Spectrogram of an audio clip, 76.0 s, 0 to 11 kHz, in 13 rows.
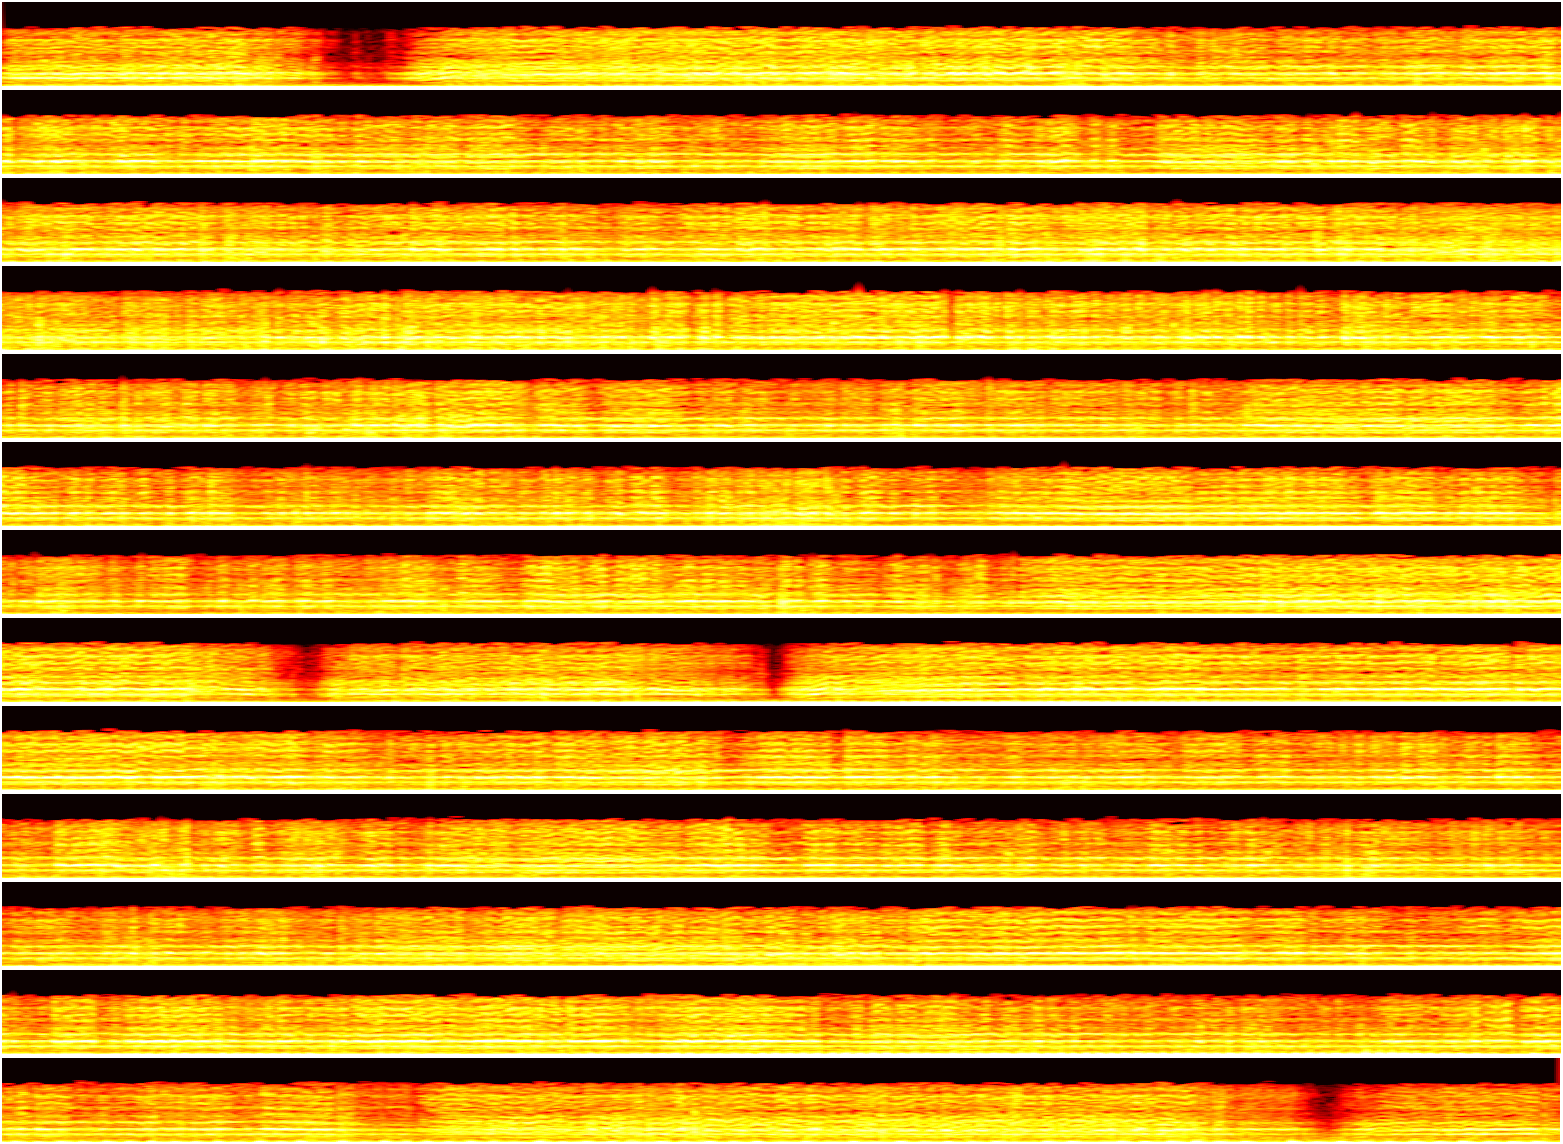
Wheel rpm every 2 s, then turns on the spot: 120, 190, 220, 230, 230, 220, 230, 230, 220, 210, 230, 230, 230, 230, 220, 230, 230, 230, 230, 210, 180, 120, 170, 230, 220, 230, 230, 220, 230, 230, 220, 230, 230, 220, 230, 220, 170, 110.
none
